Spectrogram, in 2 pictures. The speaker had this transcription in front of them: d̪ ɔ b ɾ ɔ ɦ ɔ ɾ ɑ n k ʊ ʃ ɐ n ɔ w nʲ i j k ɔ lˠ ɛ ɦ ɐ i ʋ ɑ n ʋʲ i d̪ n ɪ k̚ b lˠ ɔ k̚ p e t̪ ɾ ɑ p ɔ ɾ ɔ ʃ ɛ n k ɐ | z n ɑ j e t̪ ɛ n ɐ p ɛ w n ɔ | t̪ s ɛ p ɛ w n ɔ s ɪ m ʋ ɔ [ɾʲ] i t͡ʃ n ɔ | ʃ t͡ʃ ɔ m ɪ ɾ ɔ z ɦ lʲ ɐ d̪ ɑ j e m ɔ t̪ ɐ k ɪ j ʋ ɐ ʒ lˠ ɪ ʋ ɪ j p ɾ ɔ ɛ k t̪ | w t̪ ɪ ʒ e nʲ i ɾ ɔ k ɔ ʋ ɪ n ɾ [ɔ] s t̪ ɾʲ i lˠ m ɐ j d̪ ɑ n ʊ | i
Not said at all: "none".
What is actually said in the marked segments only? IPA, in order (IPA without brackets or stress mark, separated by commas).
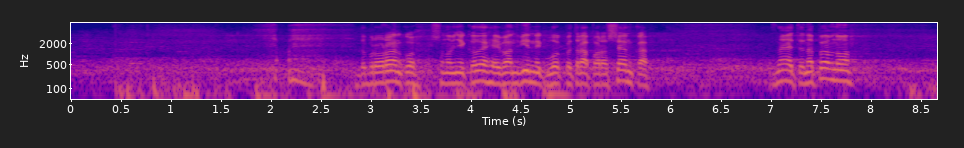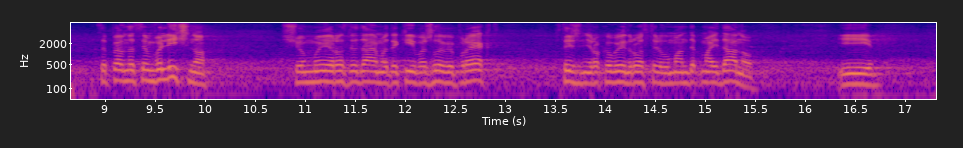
lʲ, ɔ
